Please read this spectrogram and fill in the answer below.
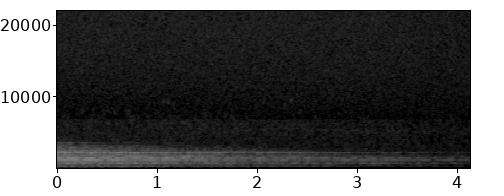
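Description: Faint closing theme music: a held chord fading out steadily into near silence.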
